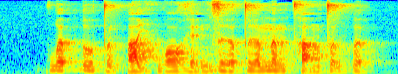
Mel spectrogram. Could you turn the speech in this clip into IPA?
k w ə˦˥ t̚ ɗ u˧ t̪ ə̰˧˨ n ʔ a˧ j h w ɔ˧ ɣ ḛ˧˥ ŋ z ɨ˨˦ ə̯ t̪ ɨ˨˦ ə̯ n ə˨˦ n t̪ʰ a̰˧˥ m t̪ ə̰˧˥ w ɓ ə˨˩ t̚

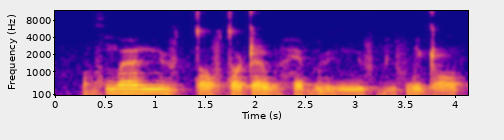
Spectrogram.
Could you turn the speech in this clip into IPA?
ɔ̤˨ xʷ ŋʷ ɜː˦ nː ʉ˦˨ v tː ɔ˨ v t ɔ˨ ʈ ɜ˨ w ə̤˨ h ɛ˨ b w ʉ˦˨ r nː ʉ˨ f b iː˨ f w i˦ ʈ ɔ˨

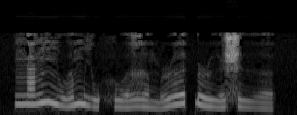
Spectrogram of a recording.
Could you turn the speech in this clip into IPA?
ŋ a˧˥ ŋ ɲ u˨˩˦ ə̯ m i˨˩ w h u˨˩˨ ə̯ ɣ ə˨˩ m ɹ əː˦˥ t̚ ɹ ɨ˨˩˦ ʂ ɨ˨˩ ə̯

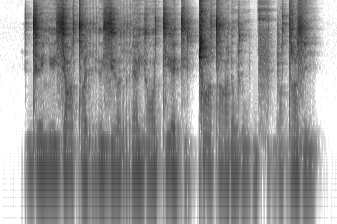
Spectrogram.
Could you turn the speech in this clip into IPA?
d e lʲ e zʲ ɒ tˤ e rʲ o zʲ ɒ r æ j ɒː tʲ æ tʲ u ǀ u tˤ e j ɾ u ɾ uː b f u b i dˤ o z i

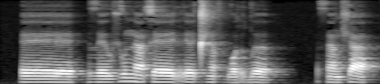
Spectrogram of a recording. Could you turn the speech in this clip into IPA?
ɛː | ð ɛ ʊ̯ ʒ u n ã x ɛː r ɛː t ʒ ã f b ɔ r b ɜ | θ ã ɡ ʃ a

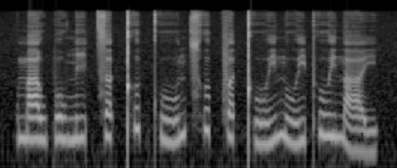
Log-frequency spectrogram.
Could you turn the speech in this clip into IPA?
m aː˨ w p o˨ w n̪ iː˨ t̚ t͡s ɐ˨ t̚ kʰ ʊ˥ k̚ pʰ uː˨˥ n t͡sʰ ʊ˥ k̚ f ɐ˧ t̚ kʰ uː˨˥ j n̪ uː˨˥ j pʰ uː˥ j n̪ aː˨ j

